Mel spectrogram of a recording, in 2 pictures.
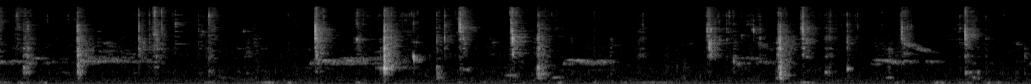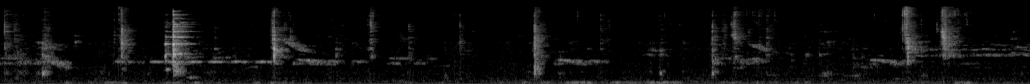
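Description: Crispy deep-fried frog being crunched and chewed close to the microphone, with the fried coating crackling as pieces are pulled apart by hand. The crunches come as irregular sharp crackles, several a second at times, with short wet mouth sounds in between.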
